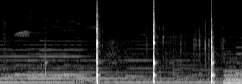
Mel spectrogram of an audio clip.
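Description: Two sharp chops of a small hatchet striking wood, about a second in and half a second apart, over background music.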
